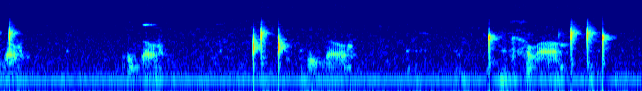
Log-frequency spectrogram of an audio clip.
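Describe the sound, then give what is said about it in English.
Quick taps and clicks on a mobile phone screen, made while searching for a Hong Kong movie actor, come in irregular bursts, some in rapid clusters, with quiet gaps between and no talking. “Excuse my phone.”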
